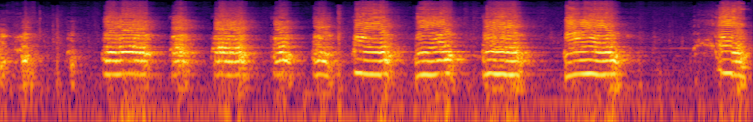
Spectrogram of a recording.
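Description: Broiler chickens in a poultry house cluck and squawk loudly and close by, in a rapid, uneven series of calls with no talk.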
